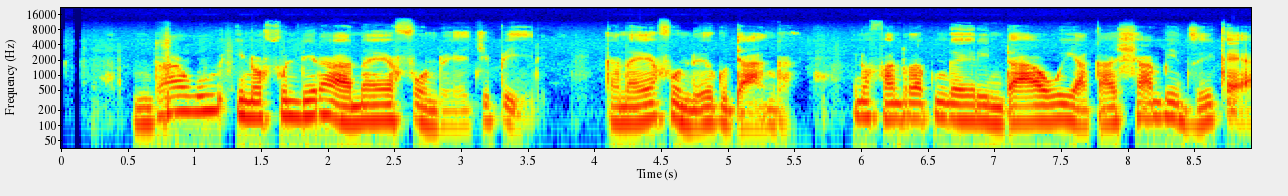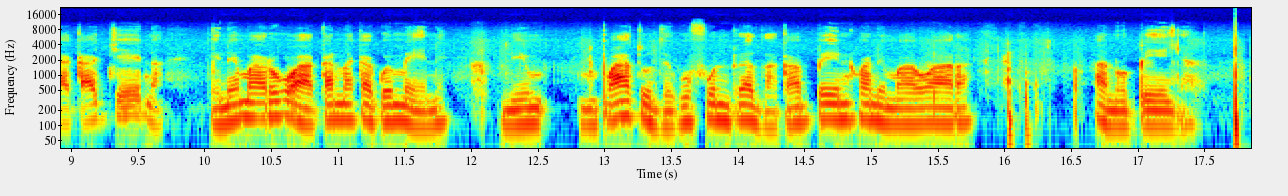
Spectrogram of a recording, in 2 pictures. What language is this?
Ndau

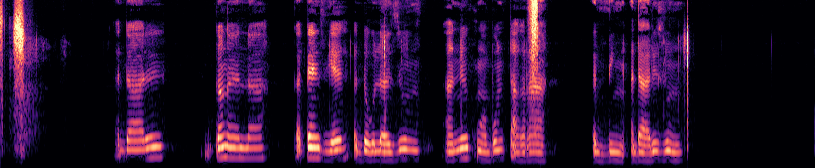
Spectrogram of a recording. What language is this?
Southern Dagaare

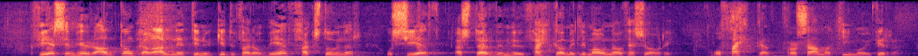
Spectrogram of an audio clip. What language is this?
Icelandic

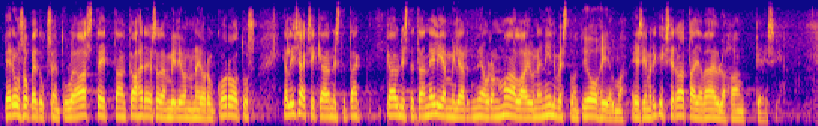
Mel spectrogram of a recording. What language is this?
Finnish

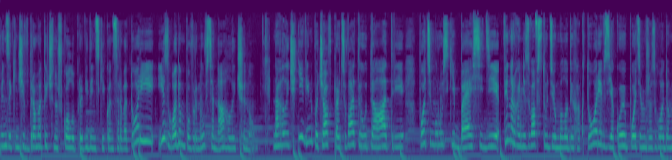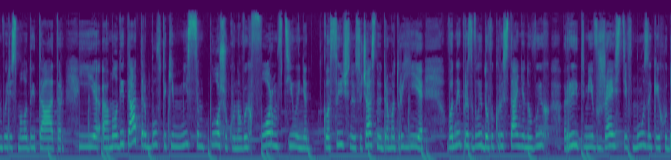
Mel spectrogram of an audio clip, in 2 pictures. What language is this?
Ukrainian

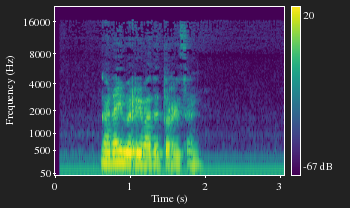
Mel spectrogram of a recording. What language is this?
Basque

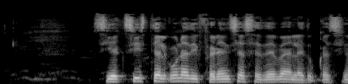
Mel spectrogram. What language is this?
Spanish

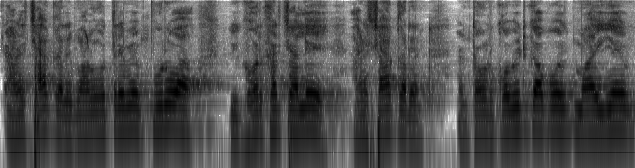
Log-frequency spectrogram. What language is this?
Sindhi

